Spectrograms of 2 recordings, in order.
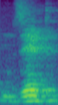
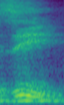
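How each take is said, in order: First: The letter name ends with a d sound. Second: The letter name ends with an ee sound. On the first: The speaker calls it wrong. "ଜେଟ୍ ତ ନୁହଁ" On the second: The speaker calls it right. "ଇଟ୍ is ଜି"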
